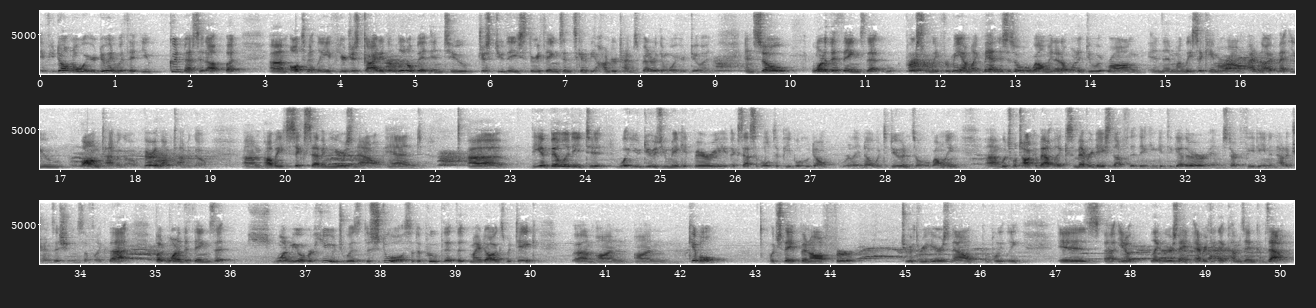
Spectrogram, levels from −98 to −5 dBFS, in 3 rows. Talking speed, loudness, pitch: 230 wpm, -23 LUFS, 155 Hz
